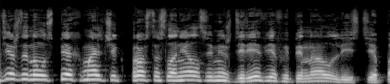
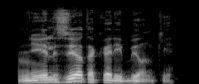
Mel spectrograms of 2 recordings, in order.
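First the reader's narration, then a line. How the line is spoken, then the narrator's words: Grumbling. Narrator (Russian): проворчал Джо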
